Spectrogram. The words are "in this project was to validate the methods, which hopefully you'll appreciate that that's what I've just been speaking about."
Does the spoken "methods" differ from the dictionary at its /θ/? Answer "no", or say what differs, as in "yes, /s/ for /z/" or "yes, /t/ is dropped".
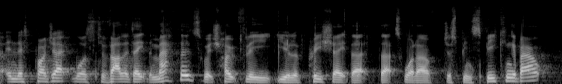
no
